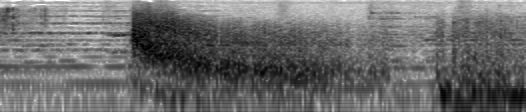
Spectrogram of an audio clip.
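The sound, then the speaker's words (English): A weapon blast fires during an animated robot battle: a sudden loud burst with a crashing, sweeping noise that decays, then a second swell of noise near the end. “Who could be firing on us?”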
